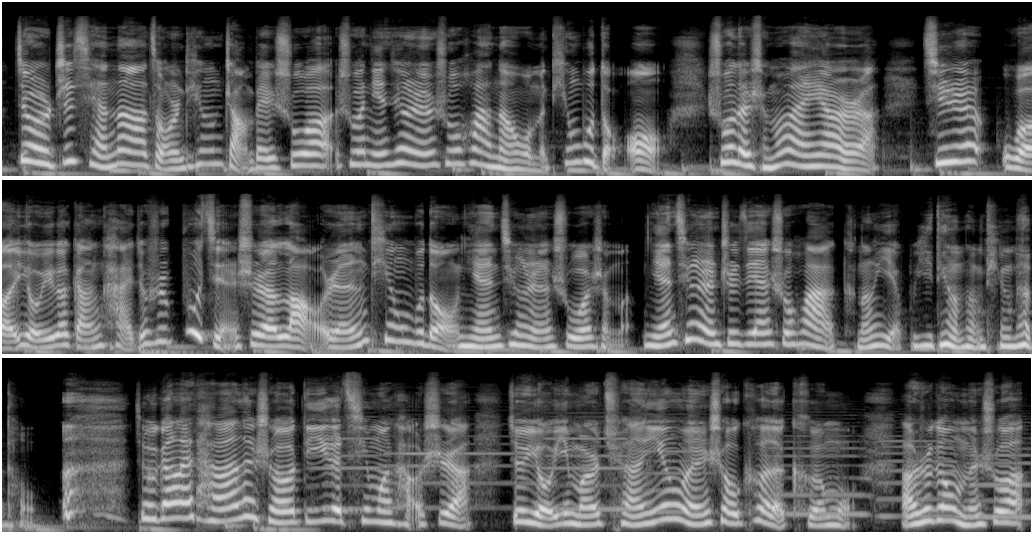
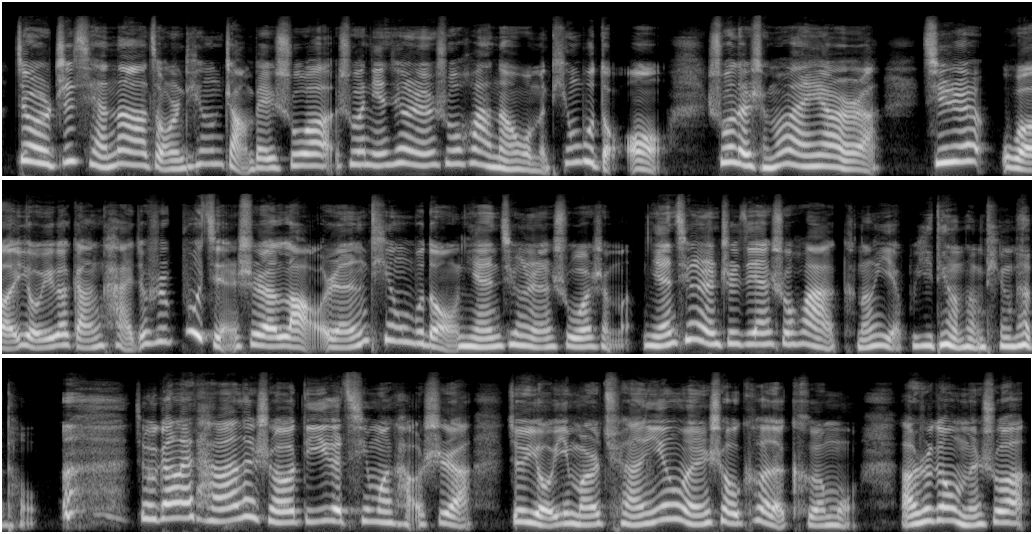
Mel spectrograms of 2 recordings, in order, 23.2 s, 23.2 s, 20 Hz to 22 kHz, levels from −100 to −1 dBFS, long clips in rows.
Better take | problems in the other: second | background music; faint; throughout; 20 dB below the speech

